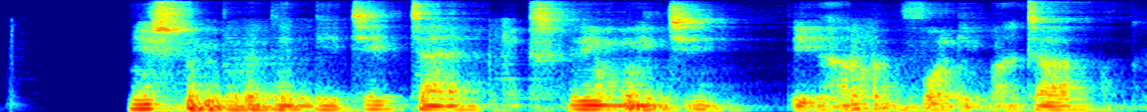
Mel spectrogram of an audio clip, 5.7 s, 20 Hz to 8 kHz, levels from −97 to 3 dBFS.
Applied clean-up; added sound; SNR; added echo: neural mask model DeepFilterNet 3.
